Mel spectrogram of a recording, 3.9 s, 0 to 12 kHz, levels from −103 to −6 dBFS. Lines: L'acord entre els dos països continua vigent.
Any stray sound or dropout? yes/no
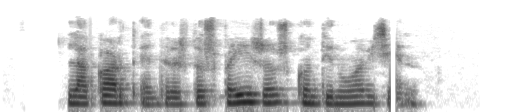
yes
